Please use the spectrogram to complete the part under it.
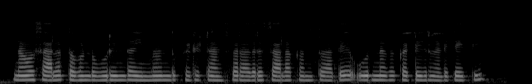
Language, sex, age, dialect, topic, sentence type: Kannada, female, 56-60, Central, banking, question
